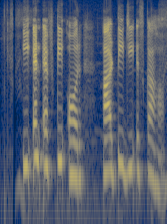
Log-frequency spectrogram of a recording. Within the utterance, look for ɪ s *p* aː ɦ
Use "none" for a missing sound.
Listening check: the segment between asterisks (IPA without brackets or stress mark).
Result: k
